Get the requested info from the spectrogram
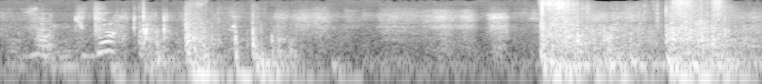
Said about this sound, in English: And Edie Falco runs away as he's bashing into this wall.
